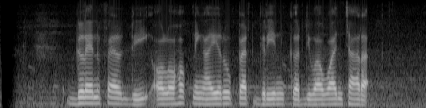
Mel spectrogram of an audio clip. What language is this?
Sundanese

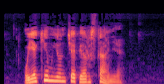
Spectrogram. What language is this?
Belarusian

